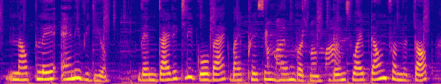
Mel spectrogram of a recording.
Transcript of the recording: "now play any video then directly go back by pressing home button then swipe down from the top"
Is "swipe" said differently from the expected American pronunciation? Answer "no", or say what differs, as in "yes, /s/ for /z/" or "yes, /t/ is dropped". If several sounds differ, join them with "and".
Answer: no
